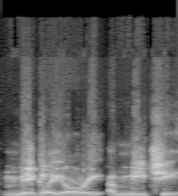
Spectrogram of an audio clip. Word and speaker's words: Migliori Amici: this incorrectly uh but we're gonna go with migliori Amici and Company is that correct very good ease so me gliori meegly Ori Amici and then that's okay though what you did was good people will find it easy you say migliori the Americans will yeah I I am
